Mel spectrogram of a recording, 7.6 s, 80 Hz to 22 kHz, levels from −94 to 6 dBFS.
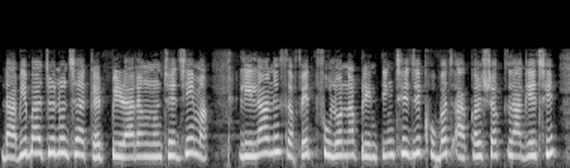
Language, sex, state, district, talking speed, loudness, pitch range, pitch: Gujarati, female, Gujarat, Valsad, 150 wpm, -12 LUFS, 295-350 Hz, 315 Hz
